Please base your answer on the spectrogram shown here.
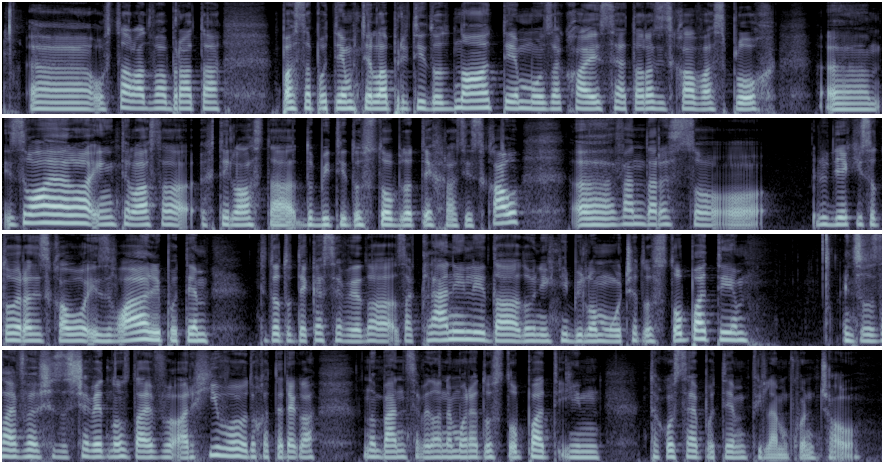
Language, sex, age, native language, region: Slovenian, female, 18-29, Slovenian, Drava region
